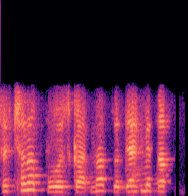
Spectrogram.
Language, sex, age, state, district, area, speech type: Kashmiri, male, 18-30, Jammu and Kashmir, Kupwara, rural, conversation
